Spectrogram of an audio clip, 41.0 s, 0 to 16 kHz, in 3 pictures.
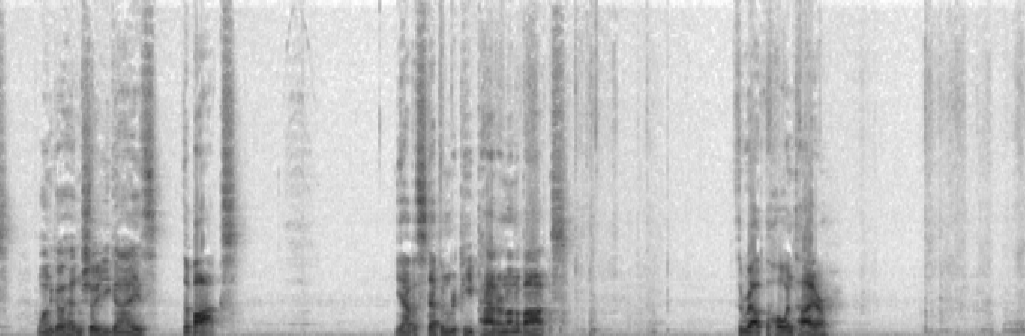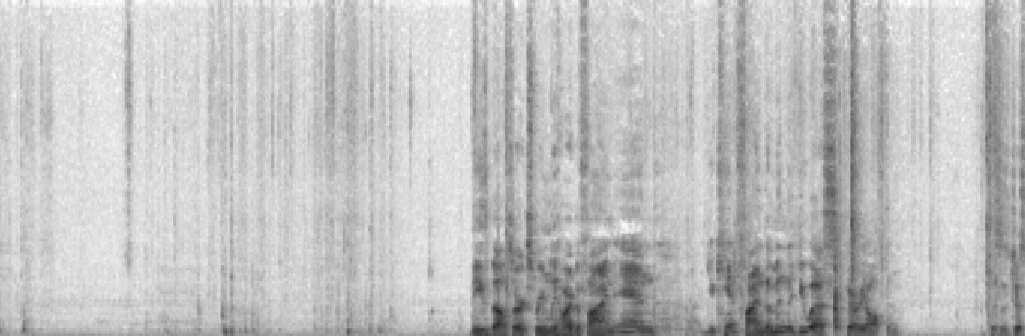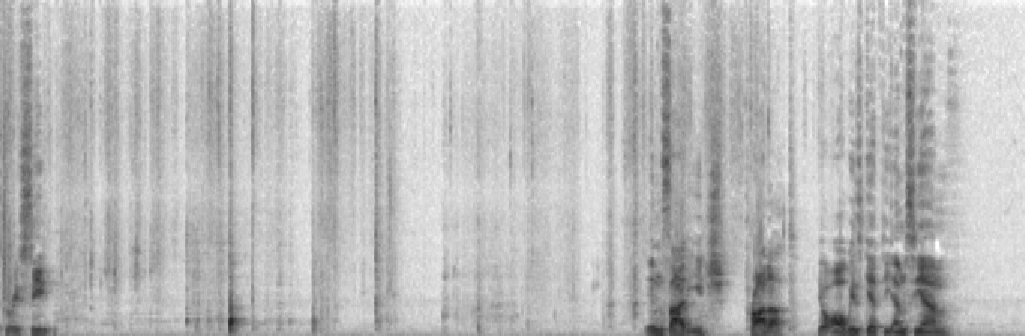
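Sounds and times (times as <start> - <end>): paper and packaging rustling: 15.3 - 19.2, 22.4 - 37.6.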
